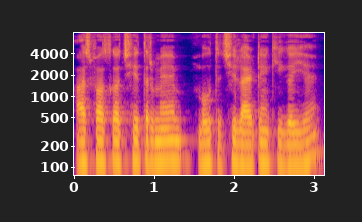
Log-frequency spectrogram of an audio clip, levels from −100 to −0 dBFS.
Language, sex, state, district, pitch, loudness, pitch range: Hindi, male, Jharkhand, Deoghar, 115 Hz, -18 LUFS, 110-120 Hz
